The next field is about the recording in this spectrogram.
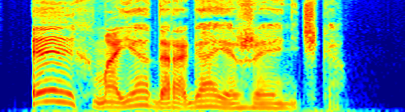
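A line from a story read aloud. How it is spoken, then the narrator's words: Sigh with tongue clicks. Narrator (Russian): вздохнула Элиза, цокая языком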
